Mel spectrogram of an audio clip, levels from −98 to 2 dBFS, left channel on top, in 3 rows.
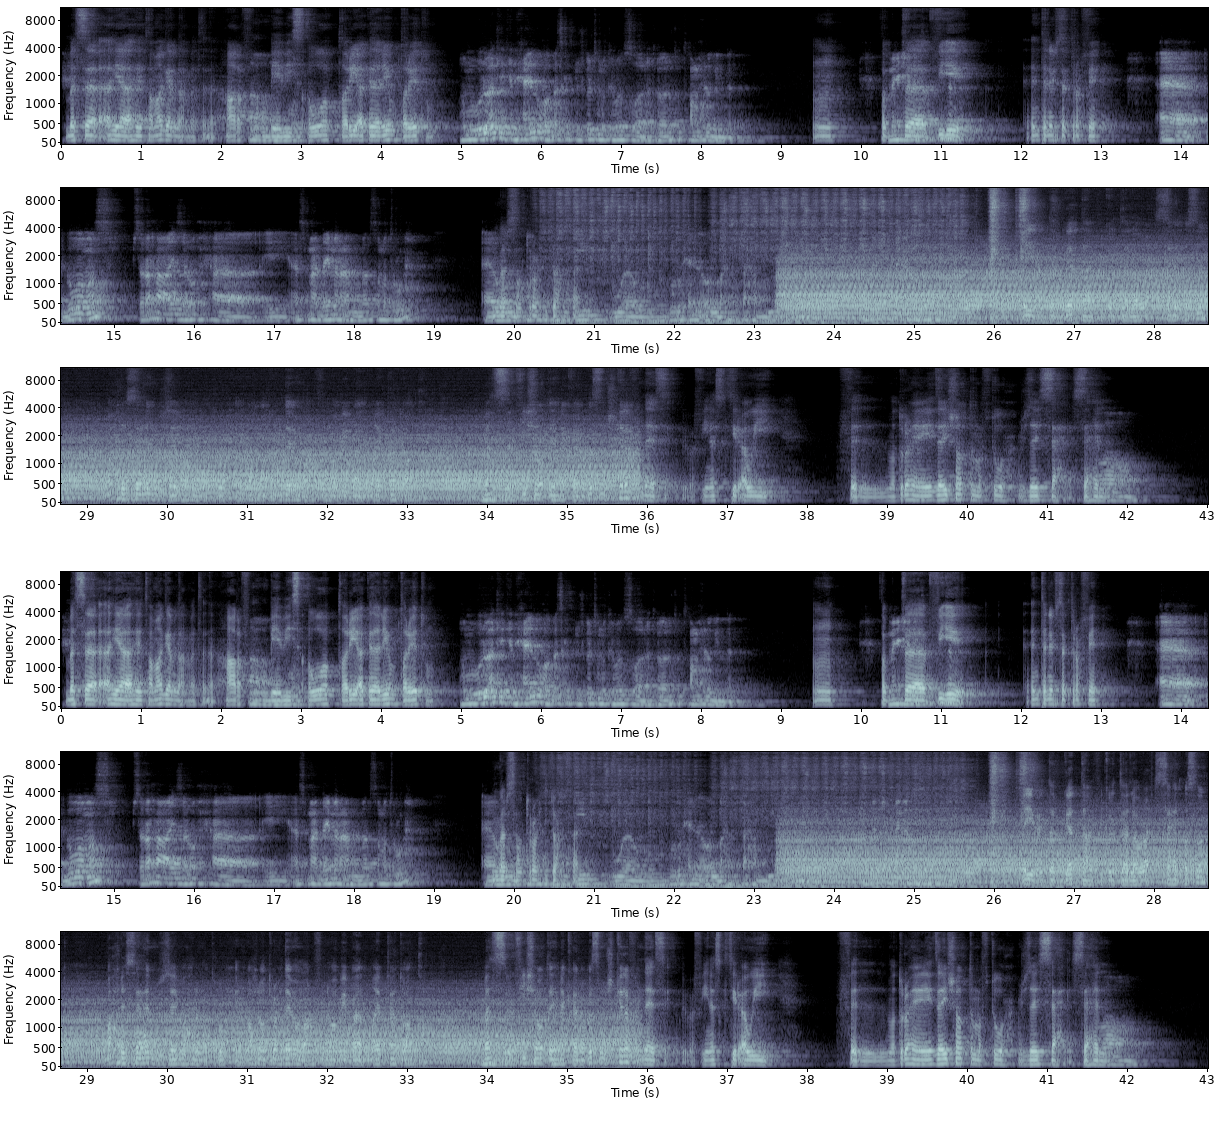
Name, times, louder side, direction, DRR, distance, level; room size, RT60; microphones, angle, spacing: voice 1, 0.1-4.7 9.4-9.6 10.3-11.3 12.1-12.9 19.7-20.8 26.3-33.3 33.9-36.2 36.5-37.8 38.4-41.8, right 3 dB, 40° right, 7 dB, 0.6 m, -28 dB
voice 2, 2.3-3.0 5.0-8.4 10.3-11.2 13.7-18.7 19.6-20.9 21.2-25.6 33.9-34.4 41.6-42.1, equal, 10° right, 2 dB, 3.0 m, -34 dB
sound 1, 20.2-27.2, left 2 dB, 35° left, 3.1 m, -39 dB
sound 2, 23.3-35.9, left 1 dB, 15° left, 3.0 m, -26 dB
23.5 x 11.5 x 4.8 m, 1.1 s
head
